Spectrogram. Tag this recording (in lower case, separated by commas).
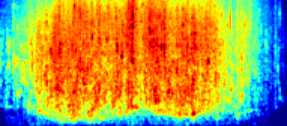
liquid, splatter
